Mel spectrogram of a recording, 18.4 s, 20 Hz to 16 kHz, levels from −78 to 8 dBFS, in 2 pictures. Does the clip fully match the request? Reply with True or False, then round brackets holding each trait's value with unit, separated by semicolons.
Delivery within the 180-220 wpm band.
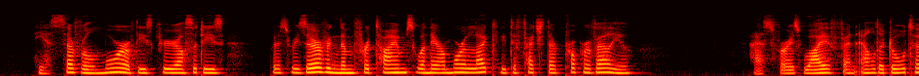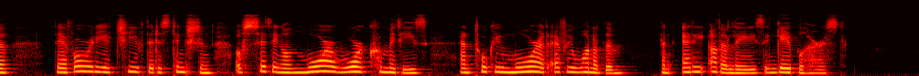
True (185 wpm)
